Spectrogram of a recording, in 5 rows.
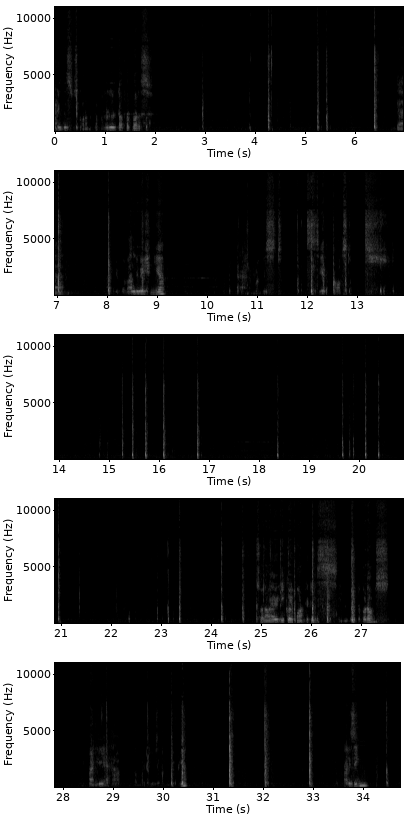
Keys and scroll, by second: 9.0 alt+Tab, 28.5 ctrl+r, 33.4 alt+Tab.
